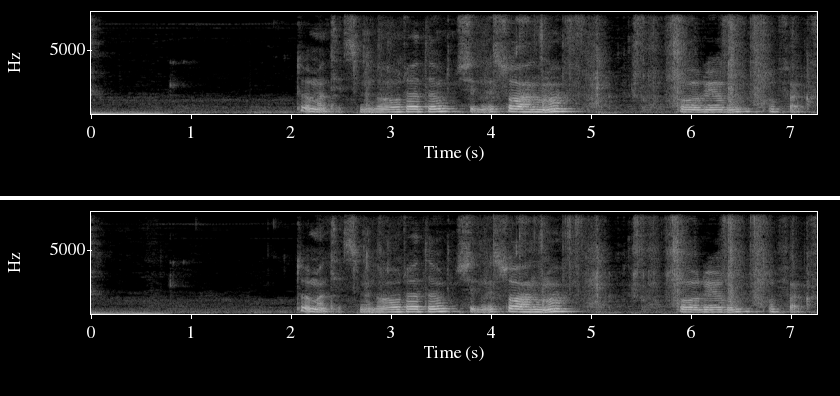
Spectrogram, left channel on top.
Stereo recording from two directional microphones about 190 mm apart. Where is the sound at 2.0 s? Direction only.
20° right (ahead or behind).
